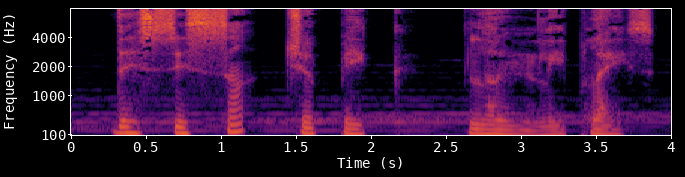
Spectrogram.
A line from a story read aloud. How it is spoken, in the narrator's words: she said slowly, as if she were turning matters over in her mind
